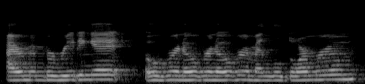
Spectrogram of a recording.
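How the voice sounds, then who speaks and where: A woman's voice: mid-range voice, quick pace. Young woman in a dull, roomy recording. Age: 20s. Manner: animated retelling with quoted dialogue and repeated phrases. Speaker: podcast guest, amateur voice actress. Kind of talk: casual anecdotal storytelling.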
